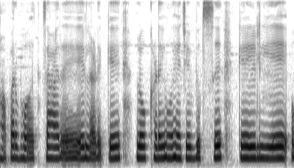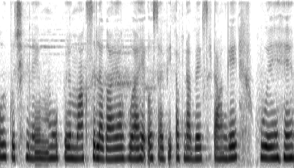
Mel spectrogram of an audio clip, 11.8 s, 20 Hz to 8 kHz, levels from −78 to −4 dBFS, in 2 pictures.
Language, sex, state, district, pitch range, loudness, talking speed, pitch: Hindi, male, Bihar, Madhepura, 195-205 Hz, -14 LUFS, 140 wpm, 200 Hz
